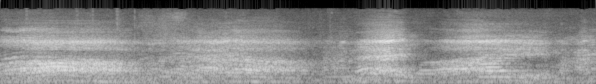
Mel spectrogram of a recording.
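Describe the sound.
Audience voices recite salawat together in response at a majlis gathering: a loud, dense murmur of many people chanting in unison, swelling and easing over a few phrases.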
